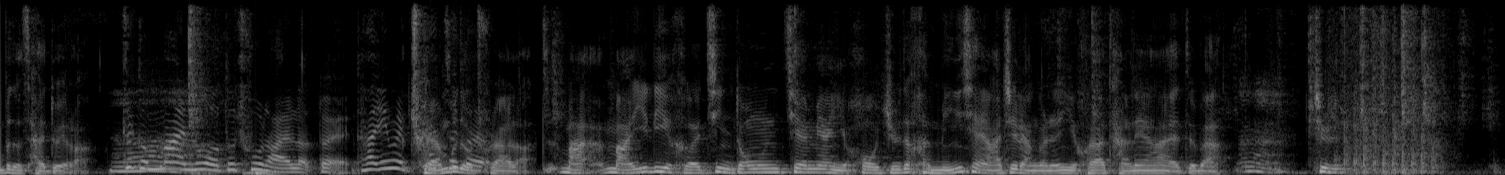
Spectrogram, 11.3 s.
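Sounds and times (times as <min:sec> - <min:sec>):
speech: 0:00.0 - 0:10.4
dog shaking itself off: 0:09.8 - 0:11.2.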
